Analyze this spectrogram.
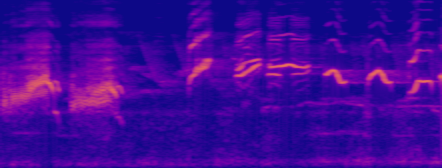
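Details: Oriental magpie-robin (kacer) singing vigorously in gacor style, a lure recording showing off its isian filler phrases: two harsh, buzzy rasping notes, then a run of clear, bright whistled slurs and rising-falling loops repeated in quick succession.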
